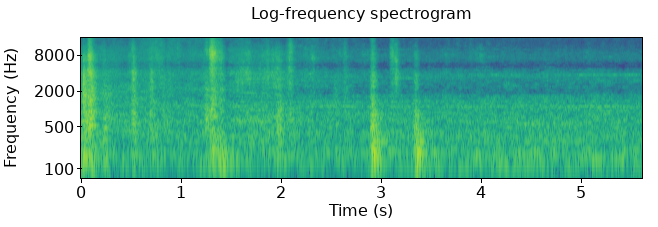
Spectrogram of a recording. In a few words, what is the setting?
elevator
